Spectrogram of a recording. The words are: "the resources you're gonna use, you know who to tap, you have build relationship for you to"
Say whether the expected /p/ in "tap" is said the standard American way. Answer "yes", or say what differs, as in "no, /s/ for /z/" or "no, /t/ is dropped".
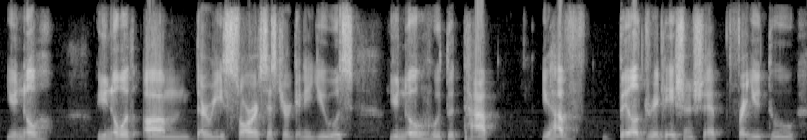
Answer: yes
